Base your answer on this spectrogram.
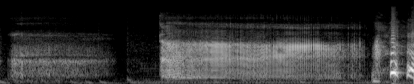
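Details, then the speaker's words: Simulated snoring: an adult imitates his CPAP-using wife's sleep, loud rasping Darth Vader-like breathing with a snore-like rattle underneath, as heard through her mask. "So it's like Darth Vader breathing, but just crazy snoring underneath. It's like."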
